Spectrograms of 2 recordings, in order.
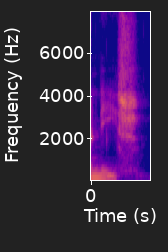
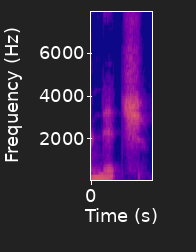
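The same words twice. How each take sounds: First: Niche is said in a non-American way. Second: Niche is said the American way.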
